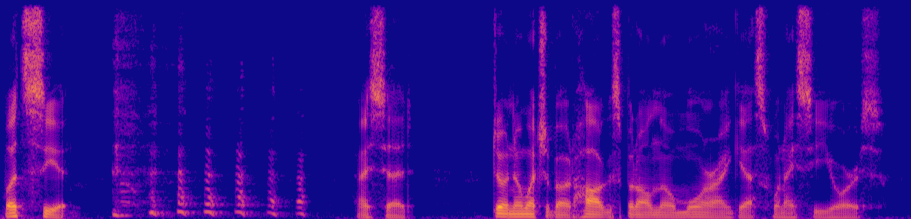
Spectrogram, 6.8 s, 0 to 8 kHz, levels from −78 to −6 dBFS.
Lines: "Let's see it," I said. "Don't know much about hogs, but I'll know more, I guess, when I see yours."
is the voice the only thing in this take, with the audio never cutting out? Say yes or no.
no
